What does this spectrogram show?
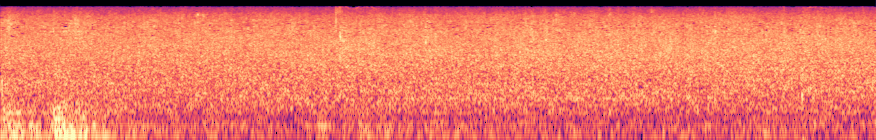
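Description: thunderstorm with heavy rain

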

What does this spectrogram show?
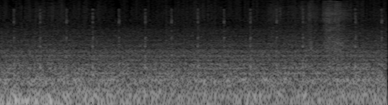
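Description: car interior

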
